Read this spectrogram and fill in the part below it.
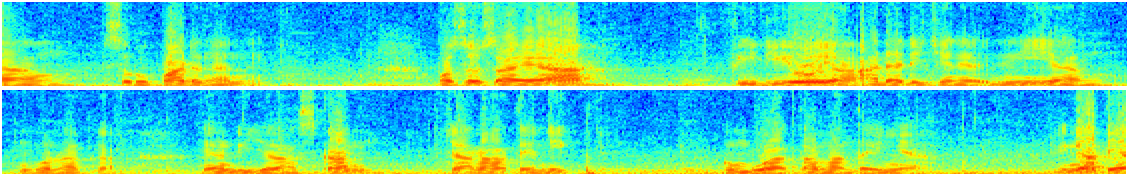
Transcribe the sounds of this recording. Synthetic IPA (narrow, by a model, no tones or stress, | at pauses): aŋsəɾupadəŋa̰n̰ | maksusaja | fidiojaŋa̰dadit͡ʃɛnɛlḭnijaŋəŋɡunaka̰ | jaŋdid͡ʒəlaskan | t͡ʃaɾat̪ɛnɪkː | əmbuat̪anlant̪aiɲa̰iŋat̪ja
